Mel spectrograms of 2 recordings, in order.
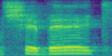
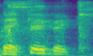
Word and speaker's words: Xebec: Non, pas Shebec, X. Ah, Xbec. Attends, tu m'as pas laissé finir. X bec. Voilà, il y a une pause entre les deux frérot.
